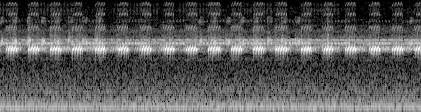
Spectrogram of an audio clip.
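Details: Late-night autumn grass insects from Changnyeong in South Korea: sharp, high pulsed chirps in a steady rhythm near three per second, with layered fainter insect buzzing and a quiet low drone beneath.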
